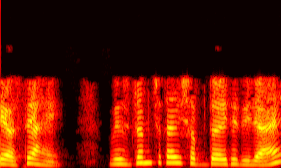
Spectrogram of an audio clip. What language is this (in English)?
Marathi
